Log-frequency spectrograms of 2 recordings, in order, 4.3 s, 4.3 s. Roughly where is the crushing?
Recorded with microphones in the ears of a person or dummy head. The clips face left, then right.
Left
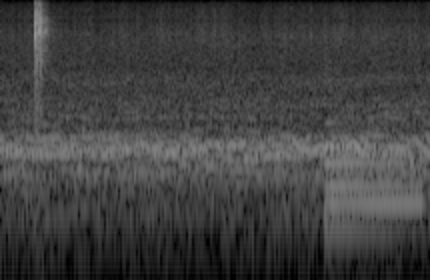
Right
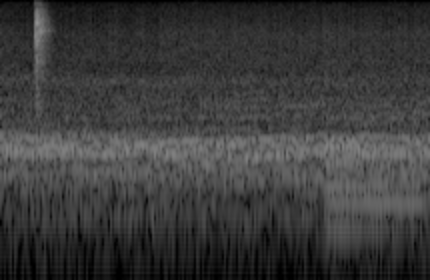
Left.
